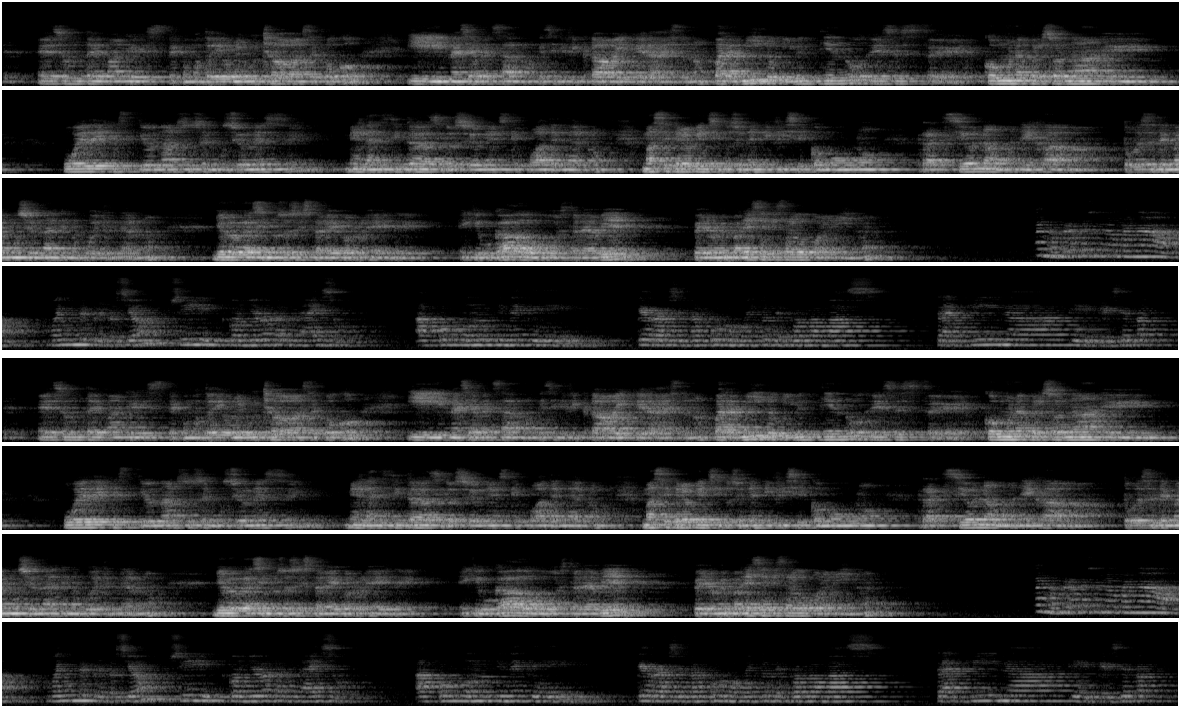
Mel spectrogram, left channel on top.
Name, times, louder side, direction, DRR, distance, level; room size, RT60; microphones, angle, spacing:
voice 1, 0.4-11.6 12.4-20.5 20.9-22.7 23.0-27.7 28.1-30.1 30.5-32.3, left 1 dB, 10° left, -10 dB, 0.4 m, -25 dB
voice 2, 33.8-35.5 35.7-38.7 39.4-41.2 41.7-44.0 44.7-46.7, right 1 dB, 25° right, -10 dB, 1.0 m, -36 dB
2.5 x 2.4 x 2.4 m, 1.4 s
head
